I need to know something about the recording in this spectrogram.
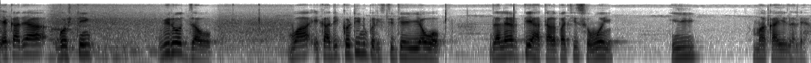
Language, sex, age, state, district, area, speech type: Goan Konkani, male, 45-60, Goa, Canacona, rural, spontaneous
